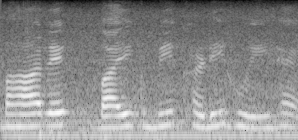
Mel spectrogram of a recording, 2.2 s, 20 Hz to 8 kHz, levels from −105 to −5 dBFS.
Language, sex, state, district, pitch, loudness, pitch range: Hindi, female, Haryana, Jhajjar, 225 Hz, -16 LUFS, 215-230 Hz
